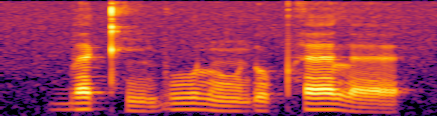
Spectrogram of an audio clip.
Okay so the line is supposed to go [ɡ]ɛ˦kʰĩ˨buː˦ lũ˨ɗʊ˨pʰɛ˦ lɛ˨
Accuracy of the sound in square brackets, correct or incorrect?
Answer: incorrect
